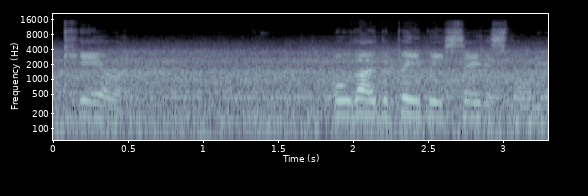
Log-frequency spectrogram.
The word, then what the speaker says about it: Ciarán: KW Green, I guess the best way to do it is put a K, take the C and replace it with a K and pronounce it like that, Kieran.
